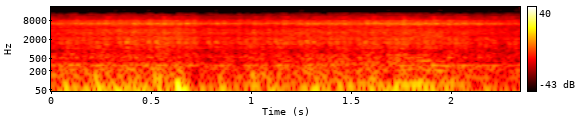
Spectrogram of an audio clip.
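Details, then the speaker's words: Diesel Skoda Octavia idling low and lumpy with uneven thumps after clearing codes; misfire persists, code P0201 injector circuit open cylinder 1 returns, faulty injector confirmed and replaced. "let's just start it up and see how it goes still got the misfire"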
